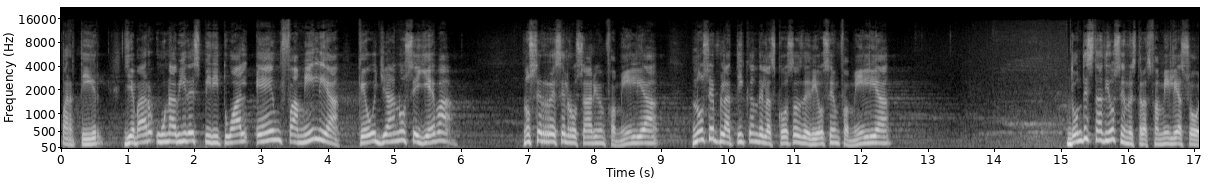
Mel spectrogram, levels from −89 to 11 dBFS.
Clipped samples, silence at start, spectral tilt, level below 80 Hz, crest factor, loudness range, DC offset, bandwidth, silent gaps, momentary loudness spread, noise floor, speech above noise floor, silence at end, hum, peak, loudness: under 0.1%; 0 s; -6 dB/octave; -54 dBFS; 14 dB; 4 LU; under 0.1%; 14.5 kHz; none; 7 LU; -47 dBFS; 34 dB; 0 s; none; 0 dBFS; -14 LUFS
